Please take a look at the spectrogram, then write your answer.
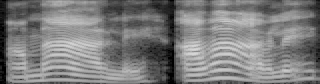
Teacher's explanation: the second to the last syllable, which happens to be that ah sound, amable, amable, gets the stress. And the way we pronounce that word obeys that general rule, amable.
